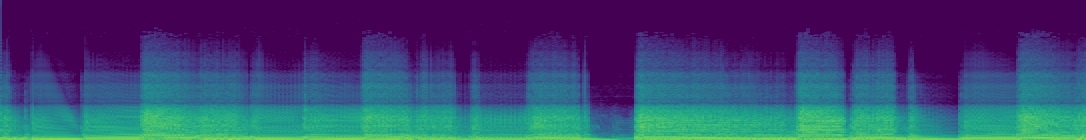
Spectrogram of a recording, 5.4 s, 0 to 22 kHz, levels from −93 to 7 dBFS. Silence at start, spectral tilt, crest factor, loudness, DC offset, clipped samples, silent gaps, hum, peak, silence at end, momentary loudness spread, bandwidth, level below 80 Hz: 0 s; -6 dB/octave; 12 dB; -14 LUFS; under 0.1%; under 0.1%; none; none; -2 dBFS; 0 s; 4 LU; 11 kHz; -36 dBFS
